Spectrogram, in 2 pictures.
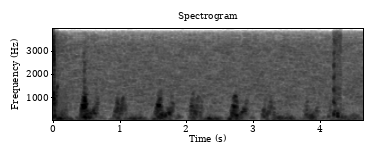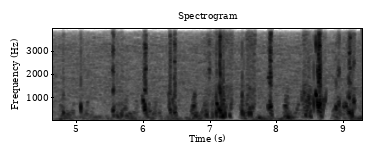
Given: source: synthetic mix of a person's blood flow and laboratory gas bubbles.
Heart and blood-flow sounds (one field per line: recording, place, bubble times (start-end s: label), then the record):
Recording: Doppler ultrasound of blood flow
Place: precordium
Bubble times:
0.00-0.23 s: bubbles
4.20-4.32 s: bubbles
4.79-4.84 s: bubbles
5.04-5.11 s: bubbles
5.53-5.71 s: bubbles
5.98-6.11 s: bubbles
6.37-6.53 s: bubbles
6.90-7.36 s: bubbles
7.46-7.69 s: bubbles
7.86-7.97 s: bubbles
8.36-8.75 s: bubbles
8.86-9.21 s: bubbles
From the record:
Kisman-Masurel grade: 233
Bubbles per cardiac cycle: several, 3 to 8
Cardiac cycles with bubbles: 50 to 99%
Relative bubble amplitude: loud (0.450 to 0.775)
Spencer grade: 3 (all of the cardiac periods contain showers or single bubble signals, but not dominating or overriding the cardiac motion signals)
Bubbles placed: only in the low amplitude regions of the cardiac cycle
